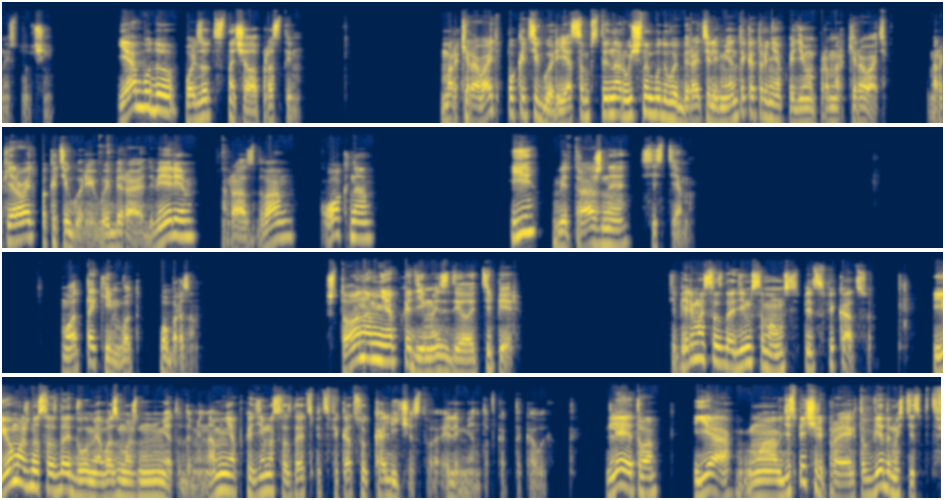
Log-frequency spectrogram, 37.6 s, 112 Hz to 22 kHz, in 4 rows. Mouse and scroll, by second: 3.3 click, 8.7 click, 10.3-11.6 drag, 12.4 click, 13.2-15.1 drag, 16.9 right click, 17.5 click, 21.6 middle click.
